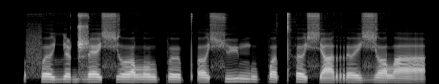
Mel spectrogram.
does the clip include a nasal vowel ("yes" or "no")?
no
